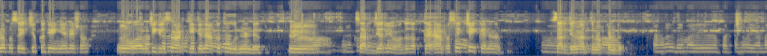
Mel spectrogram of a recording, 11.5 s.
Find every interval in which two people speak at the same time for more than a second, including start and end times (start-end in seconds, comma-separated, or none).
2.1-3.7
